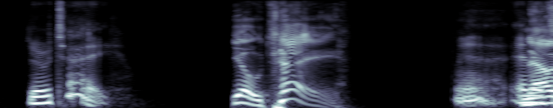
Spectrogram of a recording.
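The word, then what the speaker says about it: Yōtei: How is that pronounced? Yotei.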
